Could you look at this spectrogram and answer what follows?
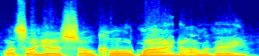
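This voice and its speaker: An actor playing a gruff, impatient police detective in a 1940s radio drama, sarcastic and needling. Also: male voice, low voice, measured pace, dry recording. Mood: sarcastic, exasperated. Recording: dull vintage radio recording.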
